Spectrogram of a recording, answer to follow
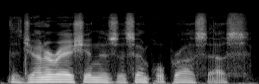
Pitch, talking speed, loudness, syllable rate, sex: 100 Hz, 140 wpm, -17 LUFS, 4.8 syllables/s, male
